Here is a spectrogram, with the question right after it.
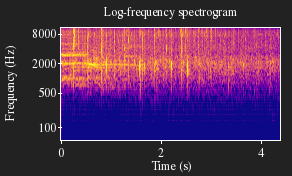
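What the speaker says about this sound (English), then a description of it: "How about another cheer for Chanel?" A convocation crowd applauds and cheers for an honors graduate: dense, steady clapping fills the hall at moderate volume, with scattered sharper claps and a few whoops on top, tapering slightly at the end.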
